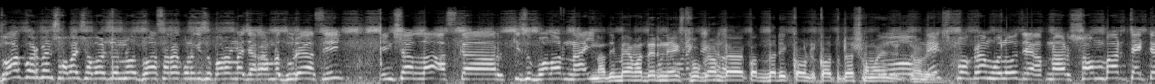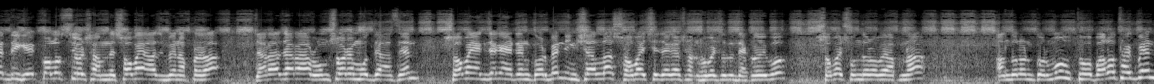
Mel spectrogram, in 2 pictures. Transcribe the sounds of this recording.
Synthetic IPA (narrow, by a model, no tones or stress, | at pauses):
d̪ʱoakoɾbenʃɔbajʃɔbaɾd͡ʑonːod̪ʱoat͡ɕʰaɾakonokit͡ɕʰukɔɾaɾnajd͡ʑaɾaamɾad̪uɾeat͡ɕʰiinʃaːlːaaskaɾkit͡ɕʰubɔlaɾnajnad̪imbajamad̪eɾneksʈpɾoɡɾamʈakɔt̪od̪aɾiɔkɔɾt̪oʈaʃɔmɔeeksʈpɾoɡɾamɦolod͡ʑeapnaɾʃɔmbaɾt͡ɕajʈ̚ːaɾd̪ikekɔlosioɾʃamneʃɔbajaʃbenapnaɾa | d͡ʑaɾad͡ʑaɾaɾomʃɔɾeɾmod̪ʱːeat͡ʃʰen | ʃɔbajɛk̚d͡ʑajɡajɛʈ̬enɖkoɾbeninʃaːlːaʃɔbajʃejd͡ʑajɡaʃɔbaeɾʃ̬at̪ʰed̪ɛkʰaɦojbo | ʃɔbajʃond̪oɾbʱabeapnaɾ | and̪olonkoɾbot̪obʱalot̪ʰak̚ben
